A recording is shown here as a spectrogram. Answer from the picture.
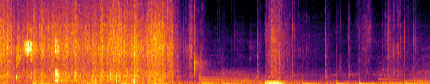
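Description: A thin plastic carrier bag rustling loudly as it is pulled open and reached into, stopping about two and a half seconds in. After that, quieter background music with held notes.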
